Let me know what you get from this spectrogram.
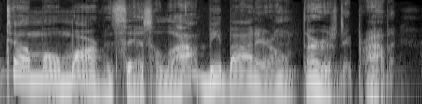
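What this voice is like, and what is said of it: Texas twang, Southern accent. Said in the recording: “He had a little bit of that Texas twang, a little bit of a Southern accent.”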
